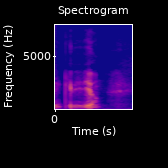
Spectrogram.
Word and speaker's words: Enchiridion: como está escrito ahí, que es una palabra latina y que se pronuncia en chiridón.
